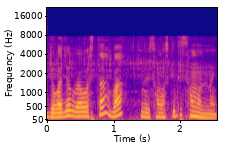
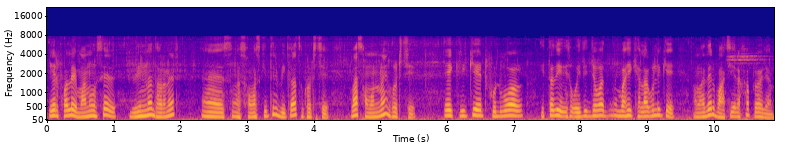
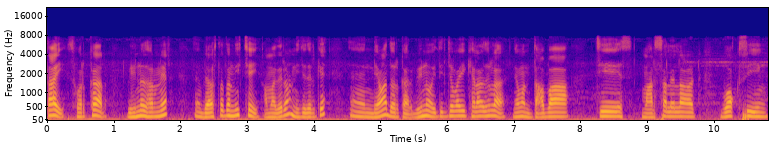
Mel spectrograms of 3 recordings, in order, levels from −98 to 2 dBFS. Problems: none marked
